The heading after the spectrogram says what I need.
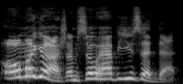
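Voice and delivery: light up at the question; real delight. Real, not acted. Guest to the host about his question, thrilled.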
